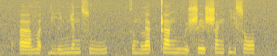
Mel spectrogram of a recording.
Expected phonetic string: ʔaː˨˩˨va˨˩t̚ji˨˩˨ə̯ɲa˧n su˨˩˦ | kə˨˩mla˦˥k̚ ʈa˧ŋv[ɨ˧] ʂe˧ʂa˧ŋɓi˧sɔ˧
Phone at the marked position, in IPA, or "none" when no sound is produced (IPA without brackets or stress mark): ɨ˨˩˨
